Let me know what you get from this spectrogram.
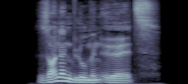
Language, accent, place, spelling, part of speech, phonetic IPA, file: German, Germany, Berlin, Sonnenblumenöls, noun, [ˈzɔnənbluːmənˌʔøːls], De-Sonnenblumenöls.ogg
- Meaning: genitive of Sonnenblumenöl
